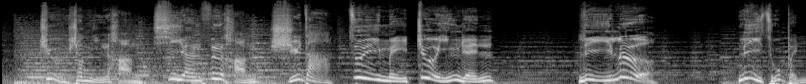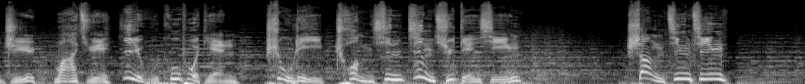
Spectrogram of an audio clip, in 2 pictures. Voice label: 颁奖大气磅礴; 浙商银行

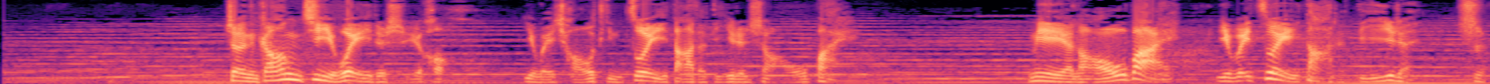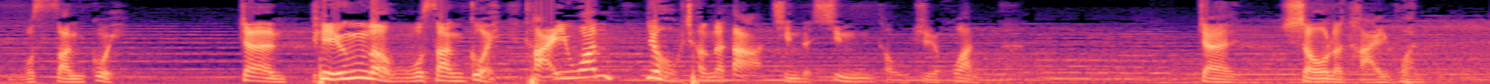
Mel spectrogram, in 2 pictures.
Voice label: 影视配音

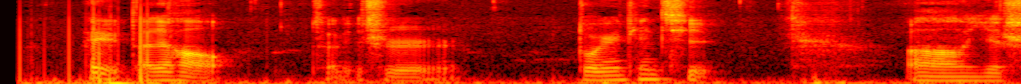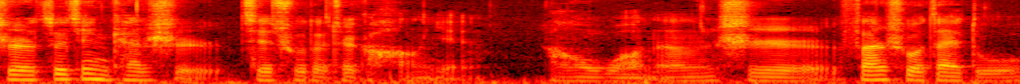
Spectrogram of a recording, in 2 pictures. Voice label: 简介配音

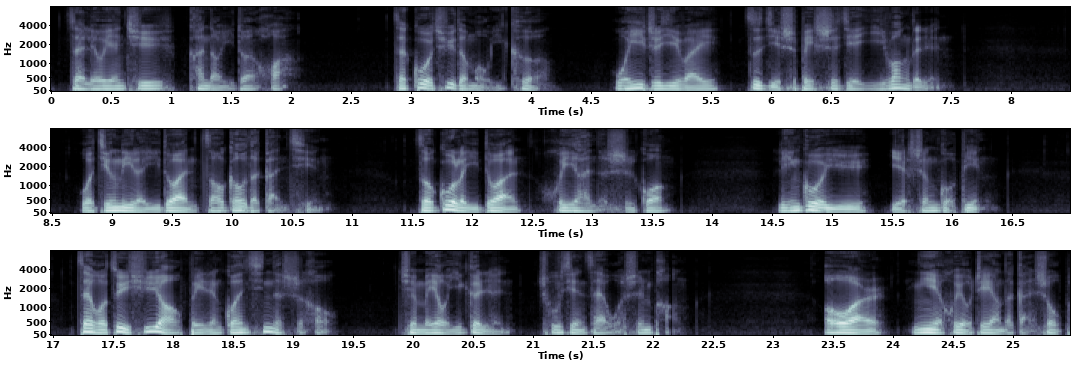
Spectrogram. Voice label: 情感讲述

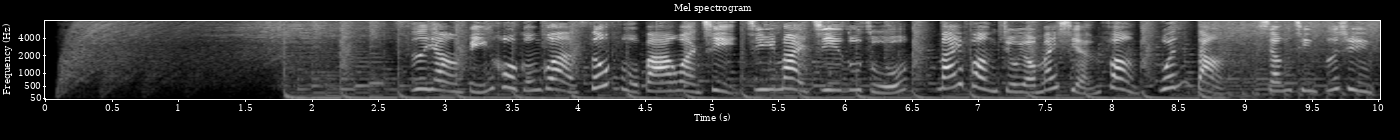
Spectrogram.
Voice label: 促销四川话

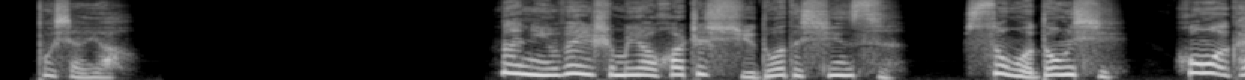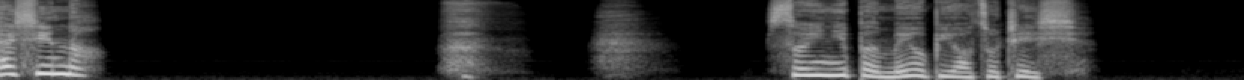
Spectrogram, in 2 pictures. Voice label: 女角色

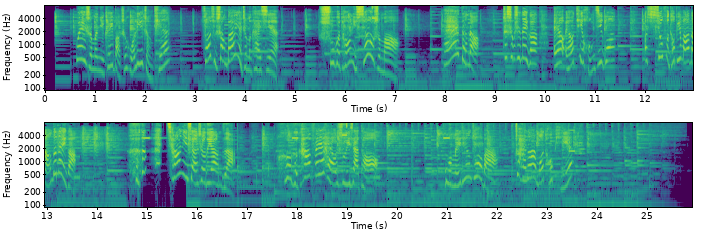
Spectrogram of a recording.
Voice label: 广告活泼按摩梳

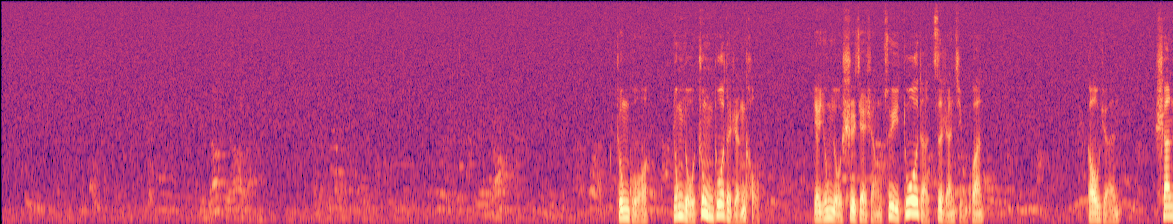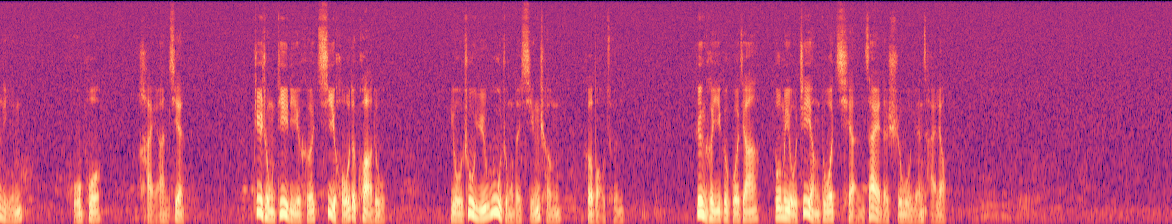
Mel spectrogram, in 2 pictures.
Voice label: 人与自然配音原声

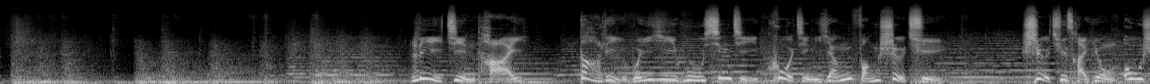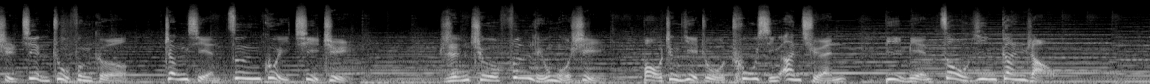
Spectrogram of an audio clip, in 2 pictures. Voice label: 大气 房产 广告

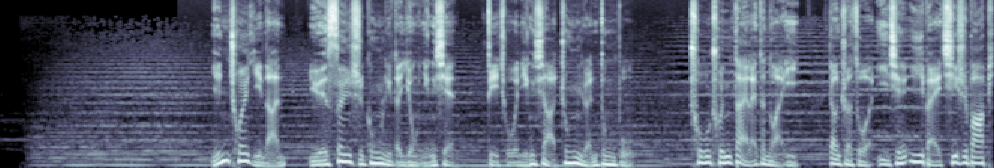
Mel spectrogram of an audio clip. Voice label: 企业专题; 永宁邮政

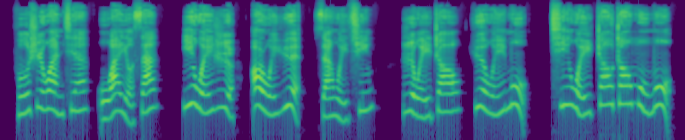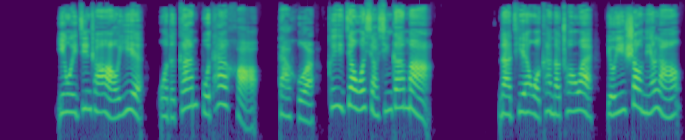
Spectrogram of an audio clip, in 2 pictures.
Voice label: 少女音

